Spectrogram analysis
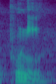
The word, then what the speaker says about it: puni: And this dot is called a puni. Puni. Puni. Okay. Kind of like puny, like little puny, you know.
